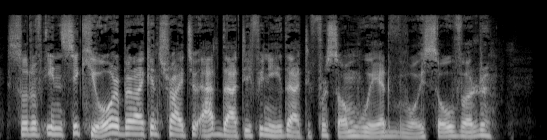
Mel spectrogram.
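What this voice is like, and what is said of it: Exaggerated Swedish sing-song accent. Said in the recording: “do the Swedish voice. If you need the Swedish melody, I can do a bit of this.”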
